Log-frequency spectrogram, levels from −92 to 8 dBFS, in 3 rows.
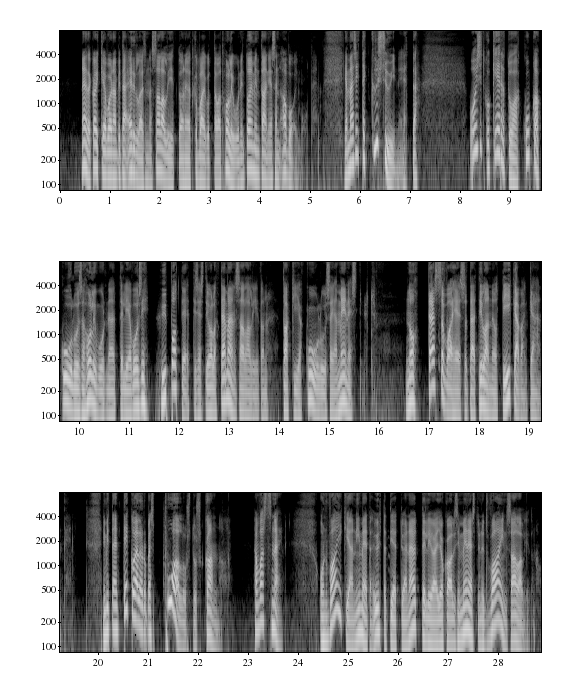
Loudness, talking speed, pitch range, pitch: -18 LUFS, 120 wpm, 100-150 Hz, 115 Hz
